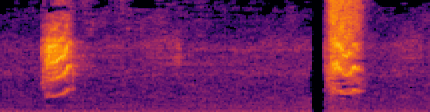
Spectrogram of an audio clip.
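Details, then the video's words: Female double-collared seedeater calls, used to stimulate a male coleiro to sing. Two short, harsh, high-pitched chirps come about two seconds apart against a quiet background. "COLEIRO TUI TUI PURO COM PIADO DE FÊMEA DE COLEIRO"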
